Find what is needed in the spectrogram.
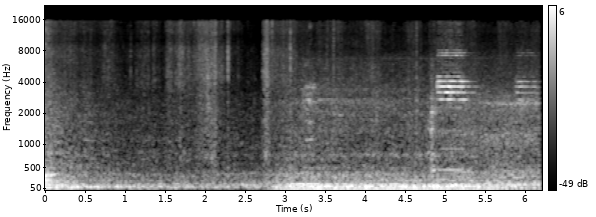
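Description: Street traffic: motorbike engines running by, with a short high horn beep near the end.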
